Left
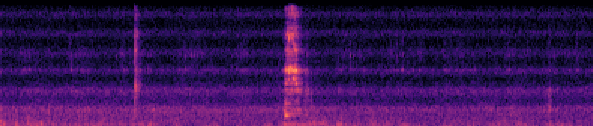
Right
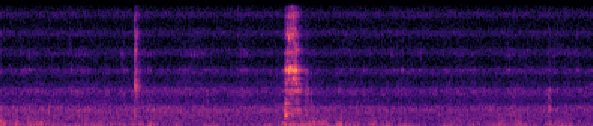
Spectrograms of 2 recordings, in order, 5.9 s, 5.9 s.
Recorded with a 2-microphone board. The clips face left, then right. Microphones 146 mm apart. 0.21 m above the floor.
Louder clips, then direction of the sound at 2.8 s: Left 2 dB; centre (ahead or behind).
